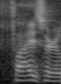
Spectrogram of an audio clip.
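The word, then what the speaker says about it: Pfizer: story about that took place in the uh fizer labs and you can look it up online you have to spell it fizer with a p the pee is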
